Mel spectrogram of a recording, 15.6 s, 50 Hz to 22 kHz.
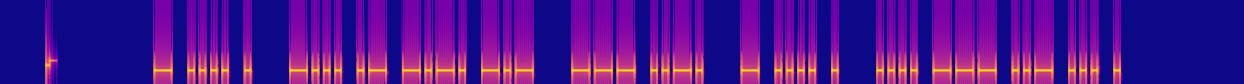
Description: Morse code, heard as a keyed tone, about 17 wpm, 700 Hz. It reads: THE BACK OF THE HOUSE
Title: Sets of 5 Words Encore2 17wpm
